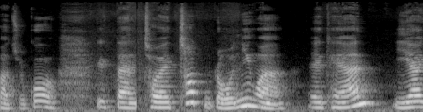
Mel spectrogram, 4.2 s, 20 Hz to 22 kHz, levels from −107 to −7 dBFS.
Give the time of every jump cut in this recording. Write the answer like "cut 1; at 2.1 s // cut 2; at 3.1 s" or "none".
cut 1; at 1.4 s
